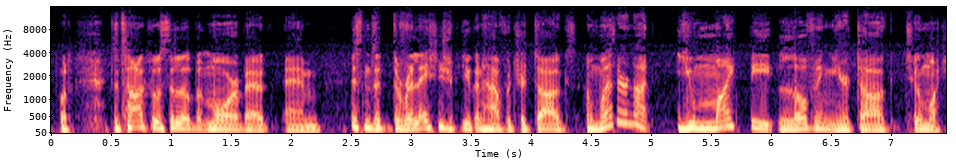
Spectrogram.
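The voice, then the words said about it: Irish accent, speaking quickly. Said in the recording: “your Irish accents ... we're probably talking far too quickly and far too Irishly”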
